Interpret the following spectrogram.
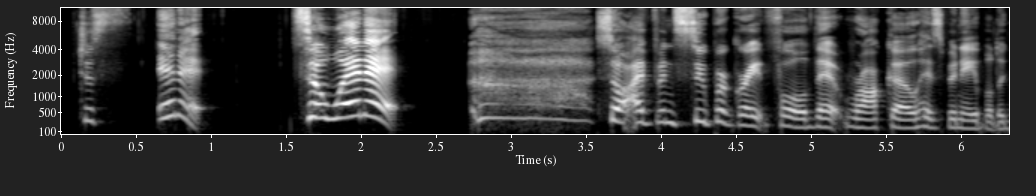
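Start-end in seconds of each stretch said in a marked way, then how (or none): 0.1-2.3 high and loud, in it to win it; sing-song the catchphrase with a punch; playful catchphrase. Acted. Catchphrase said with flair. 2.7-3.5 mock gasp. Gasp after catchphrase.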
